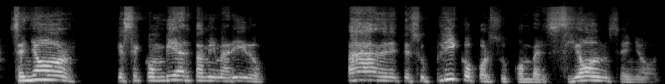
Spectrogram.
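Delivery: acted high, drawn-out plea to God; pleading prayer. Preacher voicing a wife praying for her husband, imitated pleading.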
